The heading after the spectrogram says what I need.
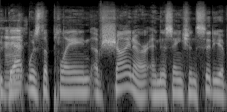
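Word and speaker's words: Şinar: Anyway, this location in southern Turkey is Shinar. It's just spelled with a C with the circumflex below it. C circumflex I-N-A-R.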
